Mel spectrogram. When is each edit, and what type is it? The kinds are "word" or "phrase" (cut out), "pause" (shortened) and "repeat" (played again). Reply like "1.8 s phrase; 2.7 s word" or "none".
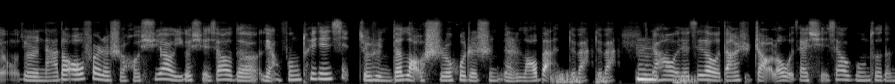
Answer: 3.5 s pause; 6.0 s repeat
